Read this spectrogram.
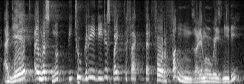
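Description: A man's voice: high voice, big pitch swings, moderate pace, gravelly, exaggerated voice. A man playing a grandiose, self-important poet who declaims in rhyme in a theatrical comic reading. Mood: earnest deliberation. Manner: pompous, declamatory, rhyming.

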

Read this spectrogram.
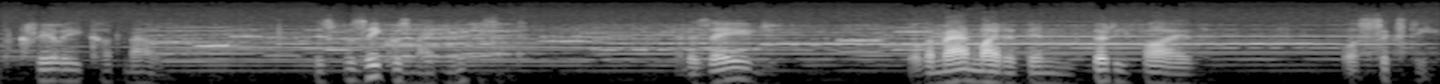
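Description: Low, dignified French professor. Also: male voice, lo-fi sound, music in the background. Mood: grave, awed. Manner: measured, formal diction. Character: earnest, dignified French professor of marine biology. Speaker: narrator and lead actor in a radio drama. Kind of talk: old-time radio drama acting. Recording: hissy old radio recording.

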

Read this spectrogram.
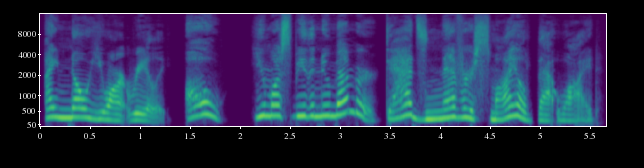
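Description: Space-game kid: high-pitched, earnest, inquisitive girl with a cheeky streak, recorded dry. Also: big pitch swings, normal speed, no room sound. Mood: playful, teasing. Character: bright, curious, bookish young girl aboard a spaceship. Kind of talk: video game character voice lines.

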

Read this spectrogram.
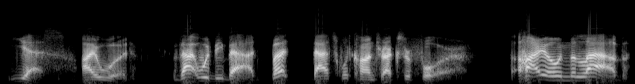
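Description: An earnest businessman who runs a research lab in a video game. His delivery is conversational and emphatic, with extremely mobile intonation at a medium pitch. The audio is close and dry, slightly dull on top. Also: no echo, full character voice. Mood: firm. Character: earnest businessman lab owner, troubled and guarded.

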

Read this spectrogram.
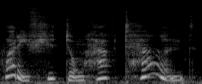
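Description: A woman's voice: sits high, sing-song, a little slow, a little mellow, slight background noise, pitched above the performer's own voice. A woman voicing a nagging little inner voice in a children's story, needling and belittling. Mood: mocking, smug.

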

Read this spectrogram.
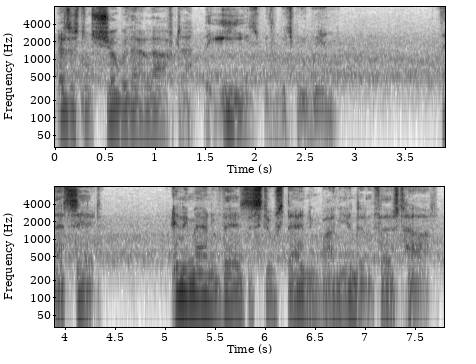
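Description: A man acts a haughty knight captain in a comic audio drama. His voice is deep and creaky. He speaks with pompous menace over noisy ambience. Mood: haughty, menacing. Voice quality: deep, gravelly. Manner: pompous, measured.

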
